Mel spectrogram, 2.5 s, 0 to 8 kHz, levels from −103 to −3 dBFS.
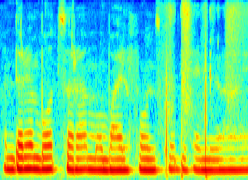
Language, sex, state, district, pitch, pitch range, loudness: Hindi, female, Arunachal Pradesh, Papum Pare, 185 Hz, 180-195 Hz, -16 LUFS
